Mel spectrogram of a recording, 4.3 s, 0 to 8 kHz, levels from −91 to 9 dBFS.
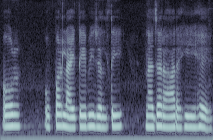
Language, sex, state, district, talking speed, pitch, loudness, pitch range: Hindi, female, Rajasthan, Jaipur, 125 wpm, 195 Hz, -16 LUFS, 185-200 Hz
